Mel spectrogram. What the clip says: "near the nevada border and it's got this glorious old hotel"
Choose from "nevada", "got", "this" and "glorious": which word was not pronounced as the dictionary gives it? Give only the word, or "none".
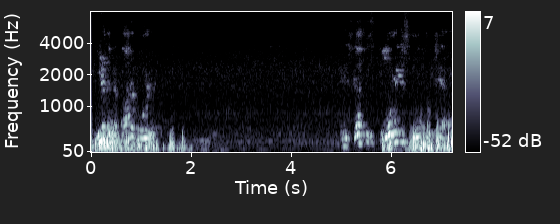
nevada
